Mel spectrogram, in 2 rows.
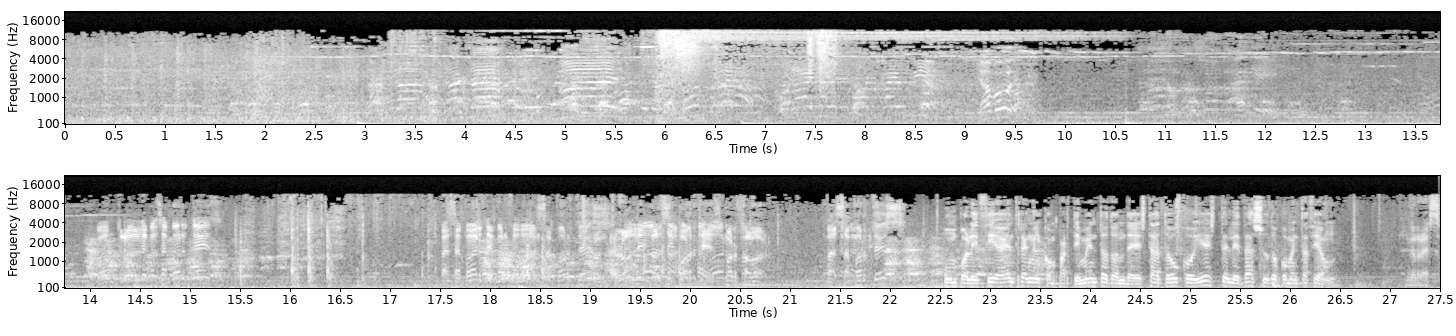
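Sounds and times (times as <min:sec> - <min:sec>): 
train wheels clickety-clack: 0:00.0 - 0:05.0, 0:14.7 - 0:20.3
train wheel squeal: 0:00.0 - 0:20.5
train arriving at a station: 0:00.0 - 0:27.4
speech: 0:22.8 - 0:26.7.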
